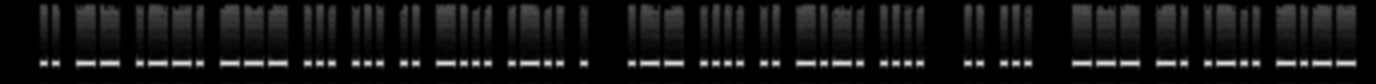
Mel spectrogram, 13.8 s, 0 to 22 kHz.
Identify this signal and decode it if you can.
Morse code, heard as a keyed tone, about 20 wpm, 1000 Hz. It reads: IMPOSSIBLE WHICH IS ONLY
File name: qotdfiles / 20wpm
